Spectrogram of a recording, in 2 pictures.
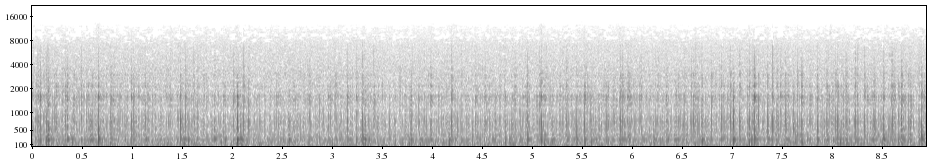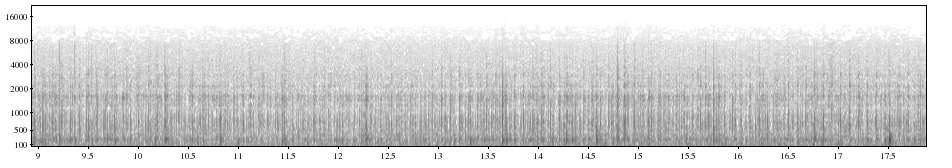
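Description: Steady rain ambience: an even hiss of rain with frequent small crackles and a faint steady hum underneath.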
